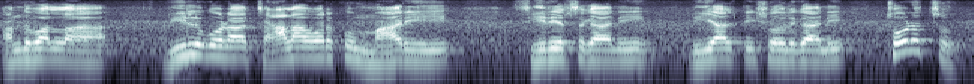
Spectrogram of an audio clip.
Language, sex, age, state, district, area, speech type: Telugu, male, 60+, Andhra Pradesh, Bapatla, urban, spontaneous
